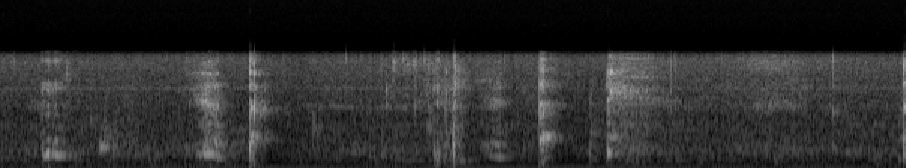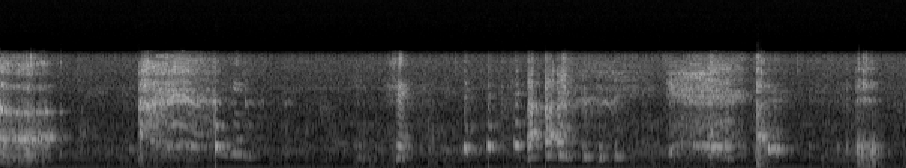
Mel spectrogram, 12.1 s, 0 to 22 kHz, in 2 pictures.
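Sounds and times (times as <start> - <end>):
loud burps: 1.6 - 1.9, 3.6 - 3.8, 6.0 - 6.5, 11.1 - 12.0.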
